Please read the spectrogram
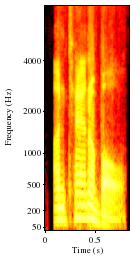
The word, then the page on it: untenable: American English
